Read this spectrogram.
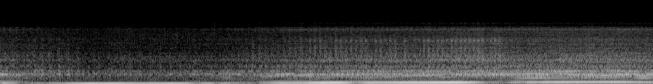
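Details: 2005 Hyundai Sonata 2.4 L (119 kW) engine revving: a low rumble rising and falling with a deep knock underneath; worn crankshaft bearings, fixed by replacing them.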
